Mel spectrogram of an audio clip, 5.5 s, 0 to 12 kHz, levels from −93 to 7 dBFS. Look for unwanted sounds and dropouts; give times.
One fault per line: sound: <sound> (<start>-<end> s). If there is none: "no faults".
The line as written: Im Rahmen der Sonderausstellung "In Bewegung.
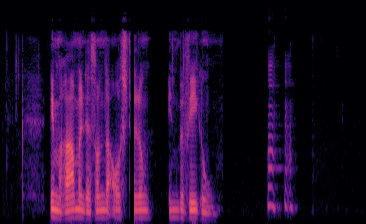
sound: dropout (2.0-2.0 s)
sound: laugh (4.0-4.5 s)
